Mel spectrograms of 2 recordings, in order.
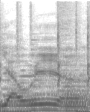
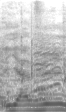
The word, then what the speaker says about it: Yahweh: Le titre Yahweh, je sais que on prononce Yahvé dans certains endroits, c'est exactement la même chose.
